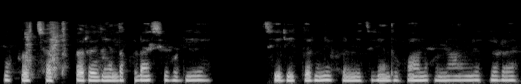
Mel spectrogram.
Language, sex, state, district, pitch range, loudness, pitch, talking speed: Rajasthani, male, Rajasthan, Nagaur, 185-195 Hz, -20 LUFS, 190 Hz, 175 wpm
